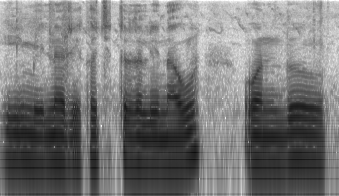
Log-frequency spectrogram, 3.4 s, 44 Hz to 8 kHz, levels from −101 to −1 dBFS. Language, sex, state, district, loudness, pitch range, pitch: Kannada, male, Karnataka, Koppal, -17 LUFS, 105-115 Hz, 110 Hz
